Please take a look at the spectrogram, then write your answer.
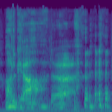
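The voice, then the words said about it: Vince McMahon impression. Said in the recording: “I'm trying to do a Vince voice a little bit.”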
